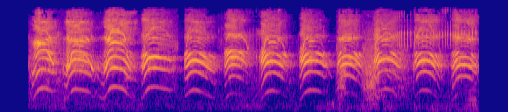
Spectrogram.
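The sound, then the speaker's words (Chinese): A dolphin calls from the sea surface in thick fog in a rapid series of about eleven squeaky, rising-and-falling chirps. The calls are loud and repeat in a steady rhythm with no other sounds around them. “好似是一只海豚嚟噶。”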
